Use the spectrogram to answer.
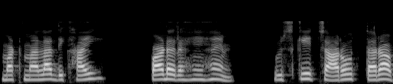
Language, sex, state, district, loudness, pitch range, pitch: Hindi, female, Chhattisgarh, Balrampur, -17 LUFS, 215-240 Hz, 225 Hz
